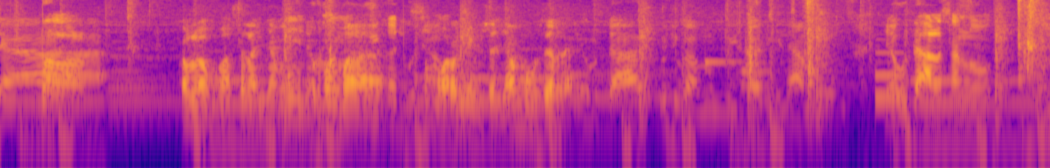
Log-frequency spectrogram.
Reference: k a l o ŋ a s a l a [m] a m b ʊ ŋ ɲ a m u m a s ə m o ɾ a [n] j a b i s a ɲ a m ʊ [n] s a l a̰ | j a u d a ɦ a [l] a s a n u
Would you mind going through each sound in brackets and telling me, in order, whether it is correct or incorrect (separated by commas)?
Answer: incorrect, incorrect, incorrect, correct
